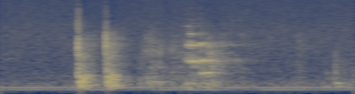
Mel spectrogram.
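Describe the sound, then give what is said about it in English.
Knocking on a front door by a newly arrived visitor: two quick, firm raps close together, followed by softer rustling. “She is just knocking at the door.”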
